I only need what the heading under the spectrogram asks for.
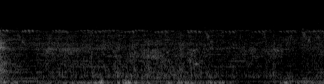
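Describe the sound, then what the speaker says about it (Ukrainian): Cricket chirping in a rural hayfield being mowed and turned, a faint steady insect trill under soft outdoor ambience, no talk. "Цвіркун цвірчить."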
